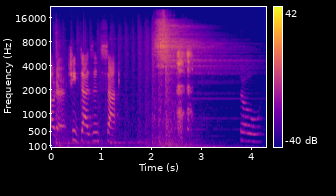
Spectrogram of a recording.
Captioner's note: sobs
